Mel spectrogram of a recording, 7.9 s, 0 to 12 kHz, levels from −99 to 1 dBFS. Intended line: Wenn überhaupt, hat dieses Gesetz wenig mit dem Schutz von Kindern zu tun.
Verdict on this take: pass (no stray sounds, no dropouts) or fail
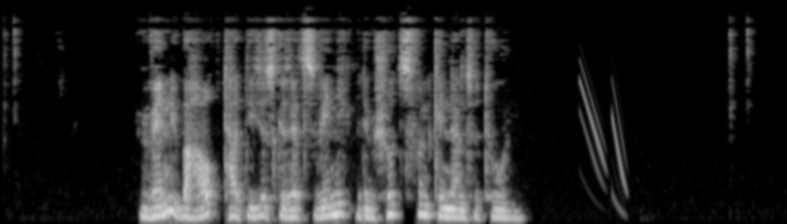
fail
